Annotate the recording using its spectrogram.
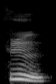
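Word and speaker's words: früh: यू, यू को मिसाल में देखें तो फ्रू यानी कि जो आ उमलाउट है और ऊ उमलाउट है और ओ उमलाउट है, इसको हमने थोड़ा सा लंबा करके पढ़ना है, फ्रू, अर्ली।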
